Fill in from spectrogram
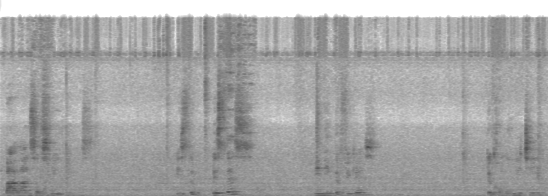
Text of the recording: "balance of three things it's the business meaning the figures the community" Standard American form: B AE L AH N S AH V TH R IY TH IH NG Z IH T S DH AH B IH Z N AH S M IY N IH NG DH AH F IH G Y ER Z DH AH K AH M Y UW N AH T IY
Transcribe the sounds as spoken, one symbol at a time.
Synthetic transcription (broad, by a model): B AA L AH N S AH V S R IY T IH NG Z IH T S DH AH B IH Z N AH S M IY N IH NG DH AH F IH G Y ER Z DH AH K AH M Y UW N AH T IY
